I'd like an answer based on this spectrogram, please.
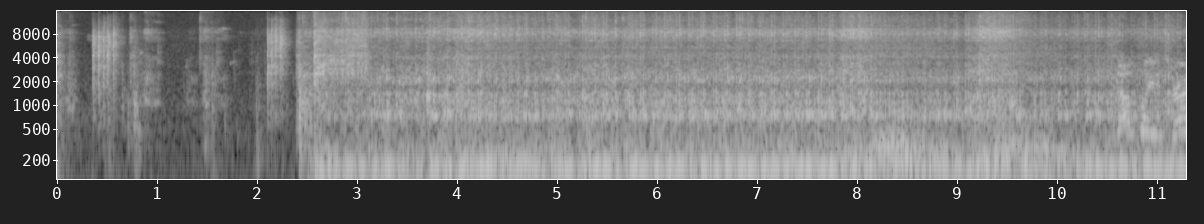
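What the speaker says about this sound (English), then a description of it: "Now let's try to start up the bike and see how it runs." A Honda CB500 motorcycle engine cranks over and catches, then settles into a loud, steady idle with a mechanical ticking chatter, heard close, with a voice faintly under it.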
